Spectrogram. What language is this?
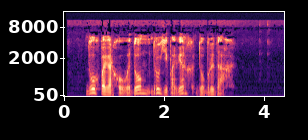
Belarusian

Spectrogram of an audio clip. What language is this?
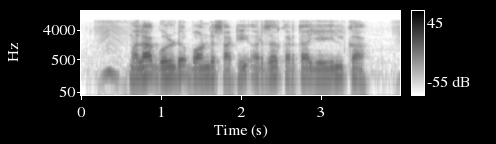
Marathi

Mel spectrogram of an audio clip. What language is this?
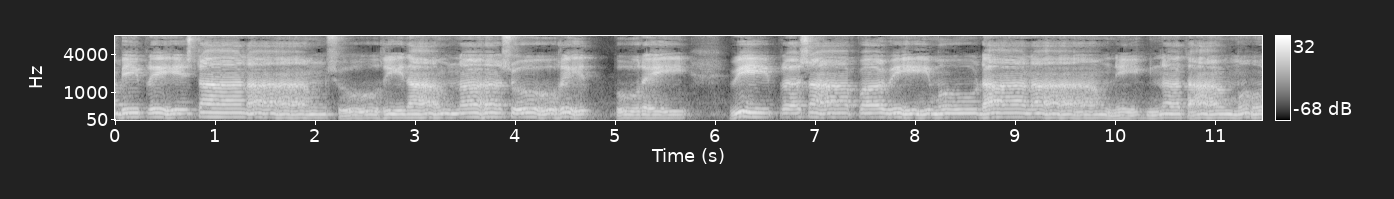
Hindi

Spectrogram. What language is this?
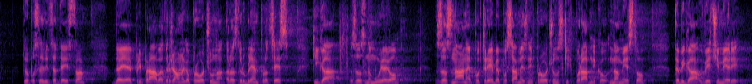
Slovenian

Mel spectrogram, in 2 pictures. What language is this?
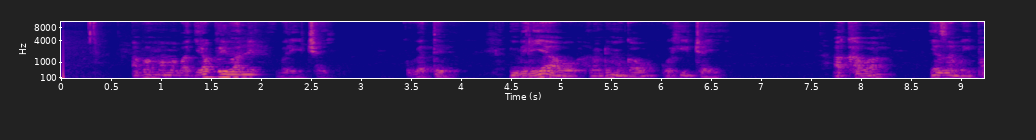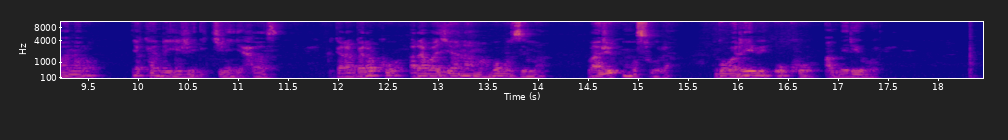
Kinyarwanda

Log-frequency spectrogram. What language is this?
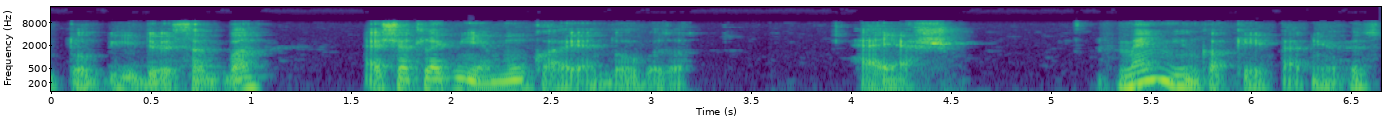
Hungarian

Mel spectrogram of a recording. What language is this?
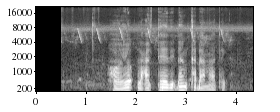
Somali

